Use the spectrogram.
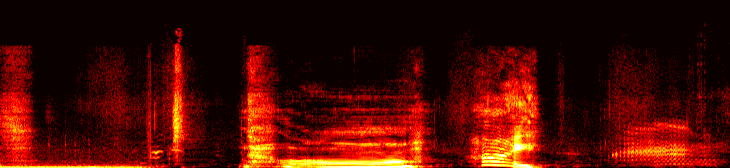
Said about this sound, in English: Well, how do my cats know? I haven't even done any of my standard, like, we're leaving kind of things, and now he's over here and he's meowing at me already.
